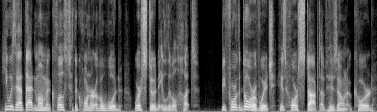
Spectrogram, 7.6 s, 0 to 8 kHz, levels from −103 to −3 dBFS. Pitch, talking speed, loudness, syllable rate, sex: 140 Hz, 230 wpm, -19 LUFS, 5.8 syllables/s, male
